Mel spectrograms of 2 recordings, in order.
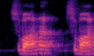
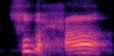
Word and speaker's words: سبحان: یہ نا، یہ سبحانہ نہیں پڑھنا جی، صبح سین پیش بے، صبحان ہا لمبا ذرا کرنا، سبحان ربی العظیم.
